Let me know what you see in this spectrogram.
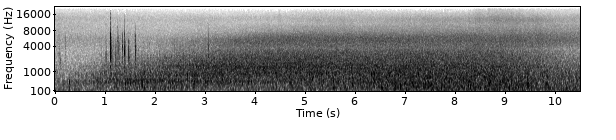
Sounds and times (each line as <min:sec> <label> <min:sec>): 0:00.0 rocks bounce off each other 0:03.3
0:00.2 waves 0:10.5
